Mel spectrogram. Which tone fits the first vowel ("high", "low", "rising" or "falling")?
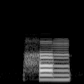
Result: high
